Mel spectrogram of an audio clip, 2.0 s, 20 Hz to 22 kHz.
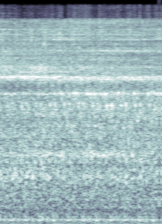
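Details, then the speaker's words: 1949 Plymouth Special Deluxe inline engine, first run after sitting 30 years in a pasture, fed by an auxiliary fuel pump because the factory pump isn't pumping: a steady, even low idle with a soft regular chuff and no misses, knocks or ticks. "oh she's idling nice old school man I don't purr like that new these days"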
